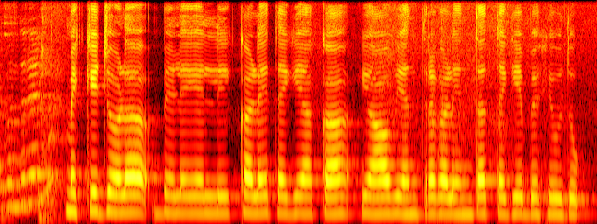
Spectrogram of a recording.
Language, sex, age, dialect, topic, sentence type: Kannada, female, 18-24, Central, agriculture, question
